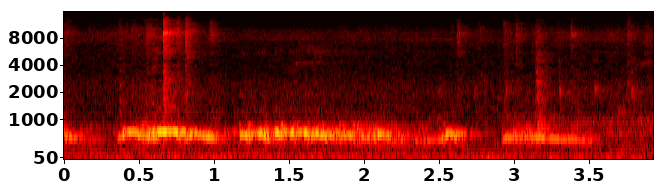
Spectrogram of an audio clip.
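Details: Spotted dove, a young Klantan bird from champion stock, giving clear mellow coos: a sustained hooting phrase, a short note, then a falling drawn-out coo, all low and smooth.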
